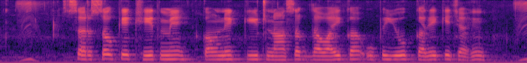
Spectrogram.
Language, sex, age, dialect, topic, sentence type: Bhojpuri, female, 25-30, Western, agriculture, question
